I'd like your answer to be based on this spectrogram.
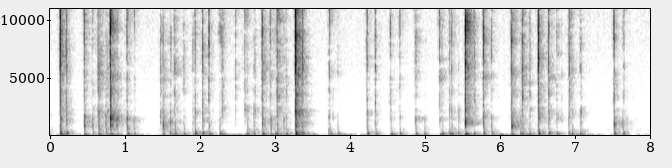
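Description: Both hands tap with their fingertips on a MacBook Pro laptop keyboard with black plastic keys and an aluminium body. The typing is quiet and steady, a dense run of short, dull clicks. Each key press has a soft low thud and a brief bright tick that dies away almost at once.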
